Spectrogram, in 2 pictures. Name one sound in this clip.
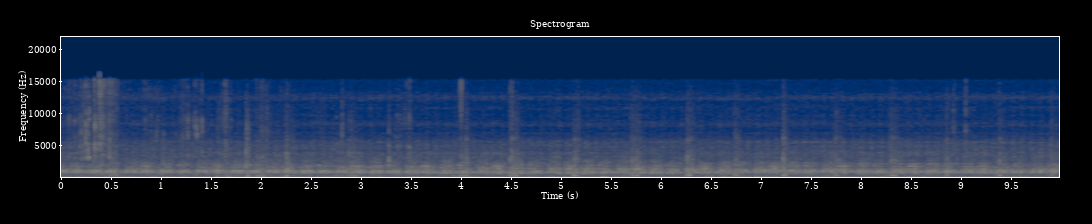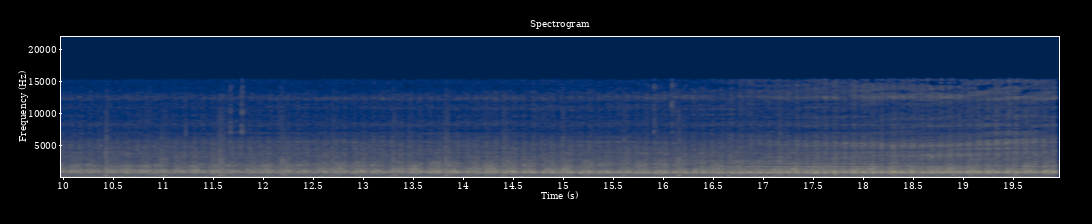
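Small train wheels click over rail joints.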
